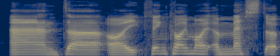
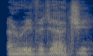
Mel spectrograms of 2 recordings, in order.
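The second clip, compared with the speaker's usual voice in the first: deep voice sign-off; 4 dB quieter, faster than usual. Pretend. Signing off in character.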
